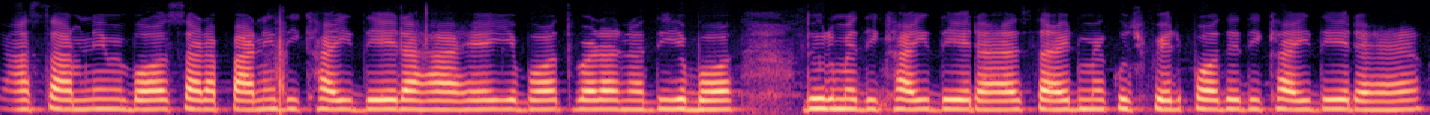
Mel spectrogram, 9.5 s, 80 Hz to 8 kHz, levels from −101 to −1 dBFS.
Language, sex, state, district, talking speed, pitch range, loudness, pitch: Hindi, female, Jharkhand, Jamtara, 195 wpm, 230-240 Hz, -14 LUFS, 235 Hz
